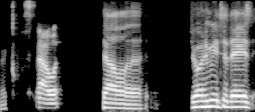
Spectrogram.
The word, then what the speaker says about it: Salit: How do you pronounce the last name, Eric? Salit.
